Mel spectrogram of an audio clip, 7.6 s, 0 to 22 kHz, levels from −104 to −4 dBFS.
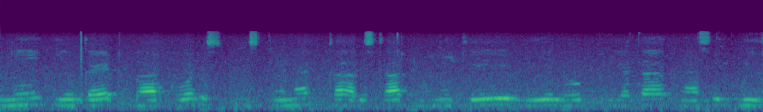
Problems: constant background noise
